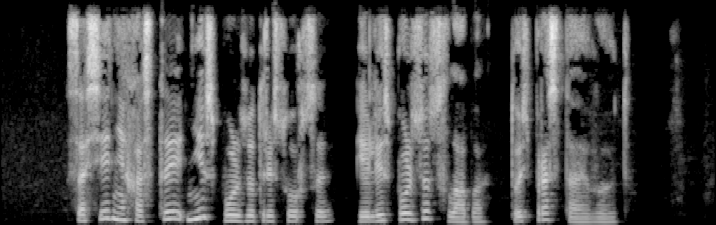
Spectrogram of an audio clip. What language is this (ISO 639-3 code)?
rus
